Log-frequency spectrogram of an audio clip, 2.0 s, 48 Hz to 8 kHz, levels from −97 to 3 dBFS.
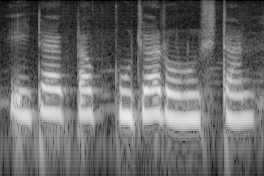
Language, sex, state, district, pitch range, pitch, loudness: Bengali, female, West Bengal, Cooch Behar, 260-290 Hz, 280 Hz, -14 LUFS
